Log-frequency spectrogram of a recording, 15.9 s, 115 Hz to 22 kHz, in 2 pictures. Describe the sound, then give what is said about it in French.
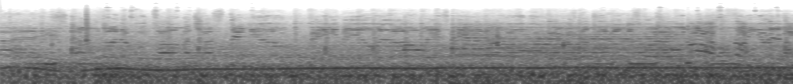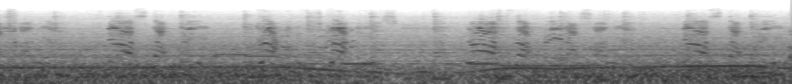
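Loud, steady engine drone from inside the cab of a 40-tonne cement truck, the engine pitch dipping and climbing again as it shifts gear, with rattles and muffled voices now and then. “Bah voilà, finalement on a trouvé euh, un gars qui nous a pris dans son camion. Alors c'était un camion de 40 tonnes de ciment.”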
